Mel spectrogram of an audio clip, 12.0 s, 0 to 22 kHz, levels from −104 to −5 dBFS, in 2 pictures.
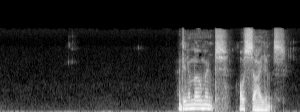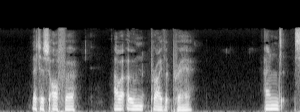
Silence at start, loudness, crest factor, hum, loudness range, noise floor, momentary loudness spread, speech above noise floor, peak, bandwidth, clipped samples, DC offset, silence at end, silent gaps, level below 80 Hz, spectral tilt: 3.55 s; -13 LUFS; 14 dB; none; 3 LU; -60 dBFS; 10 LU; 48 dB; -2 dBFS; 8 kHz; under 0.1%; under 0.1%; 0 s; none; -30 dBFS; -5.5 dB/octave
